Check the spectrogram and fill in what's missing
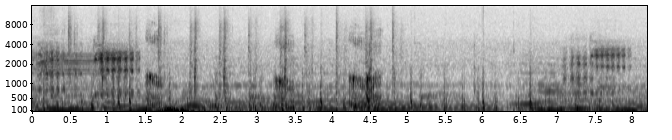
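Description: Sheep bleat repeatedly in Minecraft, several short game-style bleats over a steady background with hoof-like clip-clop steps, loud and near throughout.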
